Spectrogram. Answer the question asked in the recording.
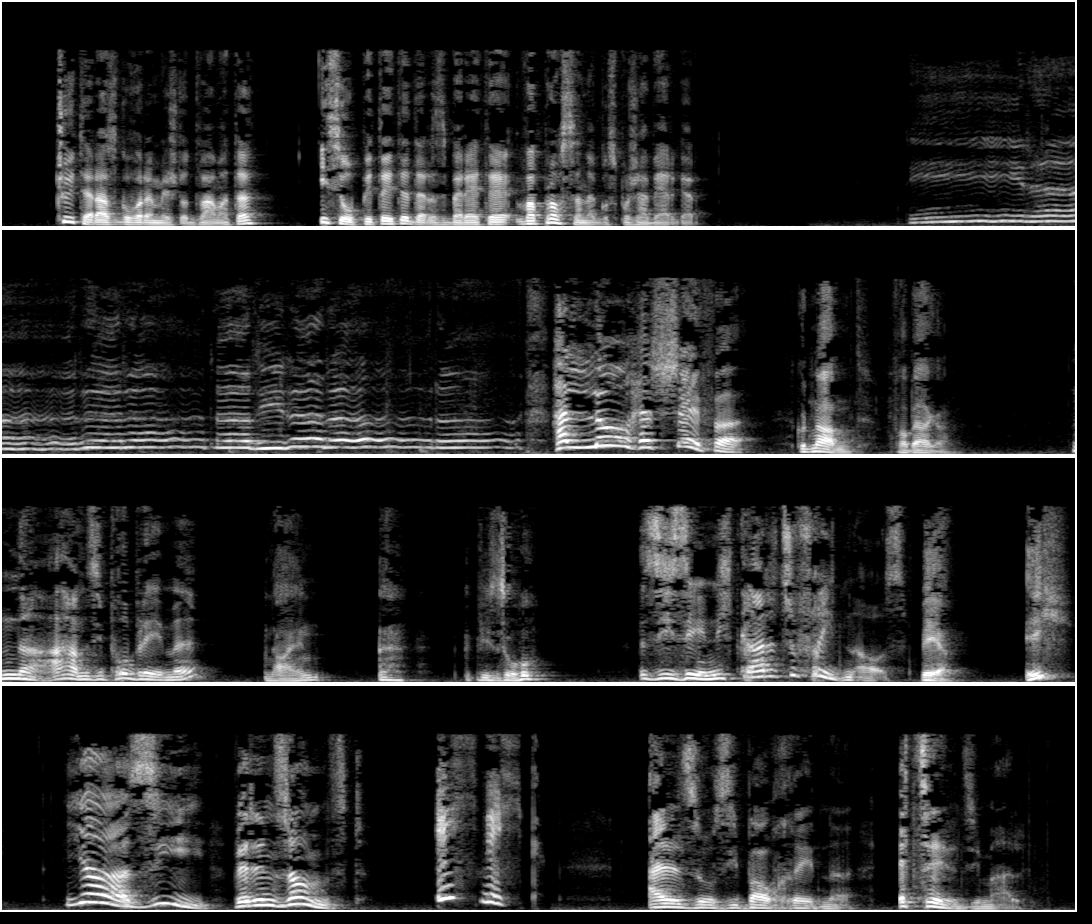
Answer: Госпожа Бергер пита Андреас дали той има някакви проблеми.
